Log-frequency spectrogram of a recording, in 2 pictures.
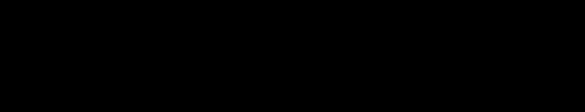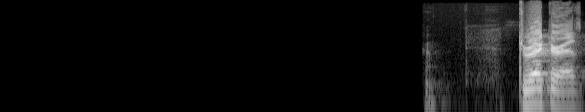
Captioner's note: loss of audio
